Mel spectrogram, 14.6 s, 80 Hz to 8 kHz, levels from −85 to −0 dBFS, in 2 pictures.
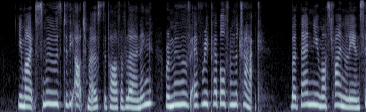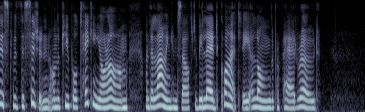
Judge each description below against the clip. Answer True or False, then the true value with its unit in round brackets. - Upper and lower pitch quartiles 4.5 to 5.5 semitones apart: True (5.2 semitones)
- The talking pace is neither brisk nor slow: True (170 wpm)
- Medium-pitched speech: False (230 Hz)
